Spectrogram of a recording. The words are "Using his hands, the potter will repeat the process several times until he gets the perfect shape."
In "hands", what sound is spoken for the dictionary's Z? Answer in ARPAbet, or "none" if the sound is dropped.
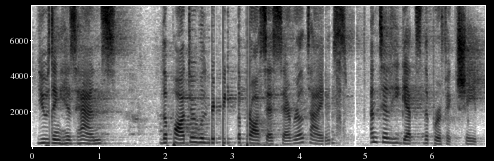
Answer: S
